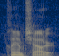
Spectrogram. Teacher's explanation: This is actually a case where you're probably going to stress chowder.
